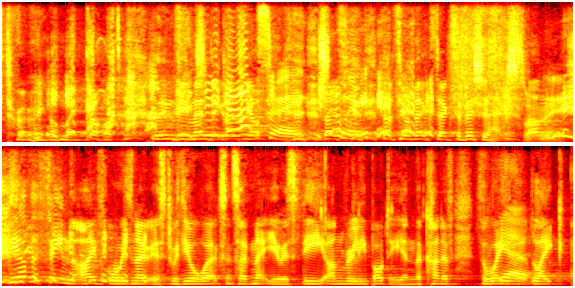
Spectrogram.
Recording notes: Live at Jupiter Artland. Recorded in front of an intimate live audience at Jupiter Artland, Edinburgh.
